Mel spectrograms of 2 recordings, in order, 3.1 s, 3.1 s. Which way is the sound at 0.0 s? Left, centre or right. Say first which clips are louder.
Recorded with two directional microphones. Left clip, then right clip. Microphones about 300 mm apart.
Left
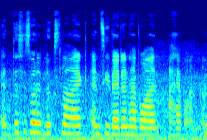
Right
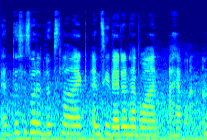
Left 5 dB; centre.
